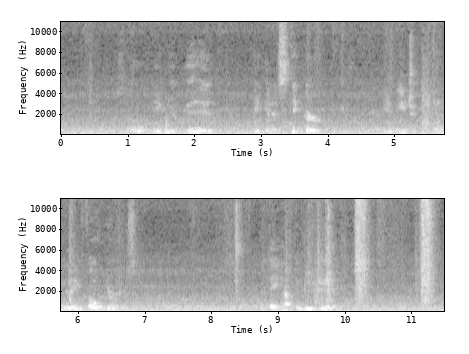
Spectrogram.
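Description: A woman reads aloud.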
